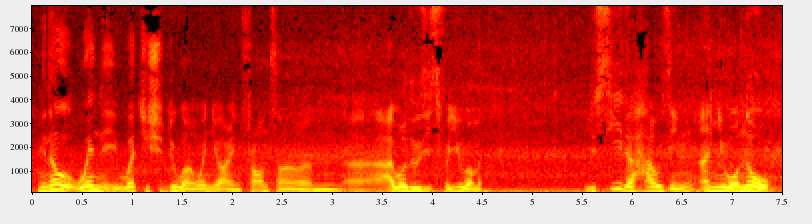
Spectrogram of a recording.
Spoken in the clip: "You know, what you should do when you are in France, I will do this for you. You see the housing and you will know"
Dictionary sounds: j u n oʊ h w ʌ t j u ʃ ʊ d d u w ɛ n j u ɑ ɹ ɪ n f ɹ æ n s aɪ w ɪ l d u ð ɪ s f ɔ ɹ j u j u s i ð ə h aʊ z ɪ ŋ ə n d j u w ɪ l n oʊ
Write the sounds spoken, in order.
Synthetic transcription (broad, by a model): j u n oʊ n w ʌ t j u ʃ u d d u w ɛ n j u ɑ ɹ ɪ n f ɹ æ n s aɪ w ɪ l d u ð ɪ s f ɔ ɹ j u j u s i ð ə h aʊ z ɪ ŋ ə n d j u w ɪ l n oʊ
